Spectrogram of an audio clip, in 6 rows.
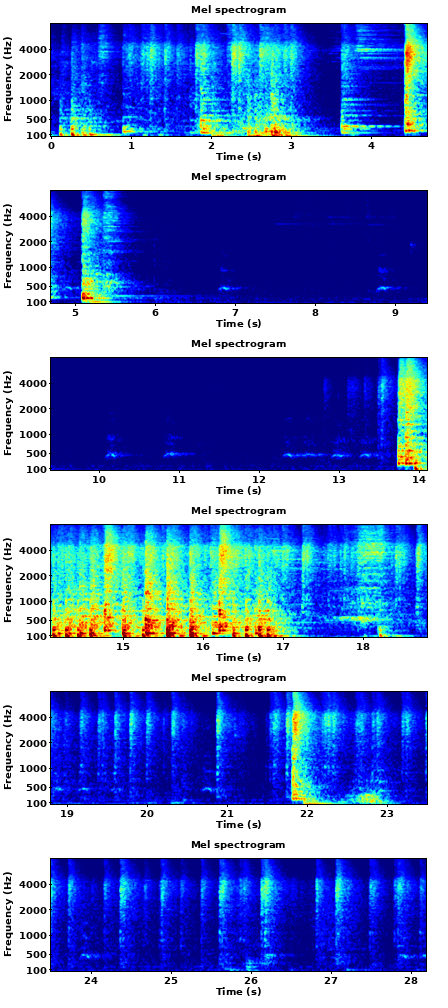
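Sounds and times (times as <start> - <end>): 
drums: 0.0 - 6.0, 13.1 - 28.1.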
